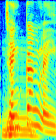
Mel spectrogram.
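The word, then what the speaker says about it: 前官礼遇: 젠깡레이구. 그러니까 전관 예우의 한자의 일본식 발음이에요.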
